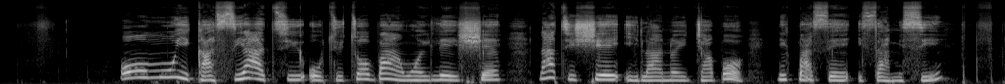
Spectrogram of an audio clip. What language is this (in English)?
Yoruba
